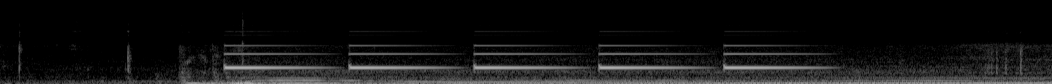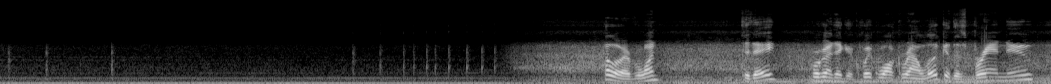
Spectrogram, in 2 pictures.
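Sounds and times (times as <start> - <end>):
car engine starting and idling: 0.0 - 21.0
dashboard warning chime: 2.2 - 8.4.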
